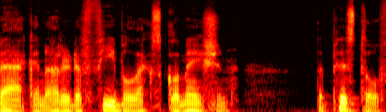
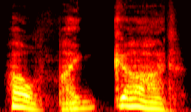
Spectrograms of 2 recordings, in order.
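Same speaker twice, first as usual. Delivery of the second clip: higher, louder, slow gasp of terror; terrified; 11 semitones higher, 5 dB louder, slower than usual. Acted. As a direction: horror dawning as she reads. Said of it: "read it in terror".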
